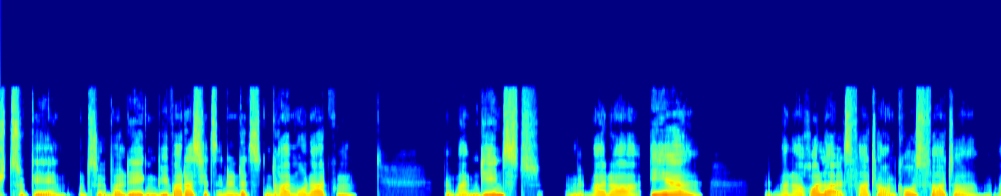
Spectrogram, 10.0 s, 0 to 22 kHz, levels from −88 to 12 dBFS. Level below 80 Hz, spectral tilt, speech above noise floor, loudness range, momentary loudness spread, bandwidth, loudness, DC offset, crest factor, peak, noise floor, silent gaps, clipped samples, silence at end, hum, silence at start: -60 dBFS; -6 dB/octave; 36 dB; 3 LU; 12 LU; 12.5 kHz; -21 LUFS; under 0.1%; 18 dB; -4 dBFS; -56 dBFS; 3.59-3.66 s, 4.32-4.43 s, 5.44-5.57 s, 7.50-7.62 s; under 0.1%; 0 s; none; 0 s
